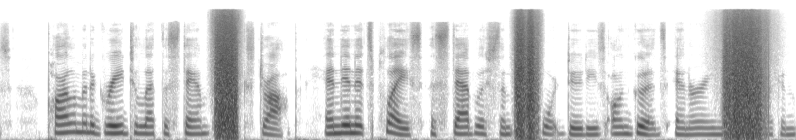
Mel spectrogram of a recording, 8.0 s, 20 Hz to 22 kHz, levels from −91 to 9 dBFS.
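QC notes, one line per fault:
2.06–2.45 s, 5.09–5.45 s and 7.03–7.86 s: wireless microphone noise hits. The FM radio link fades as reflected paths cancel the carrier, so receiver hiss swells over the speech as a brief swish of static, with the last, longest hit running about 0.8 s. On a spectrogram each shows as a broadband vertical band of noise smearing over the speech harmonics. The waveform shows a fuzzy, raised floor there.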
